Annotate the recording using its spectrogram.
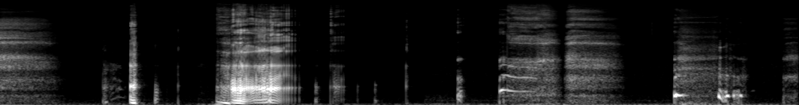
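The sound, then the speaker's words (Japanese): A long, loud, rumbling burp from a person, followed after short pauses by two more shorter burps, with soft breathing and small mouth sounds between them. “お待ちかねの座面ゲップ出まーす。”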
